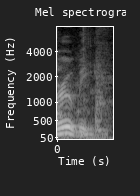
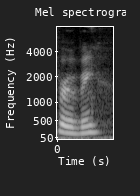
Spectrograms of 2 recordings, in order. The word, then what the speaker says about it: RWBY: likes what is it is it ruby or rwby what what exactly how do you say that ruby is how you say it yeah it's ruby what an idiot what's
